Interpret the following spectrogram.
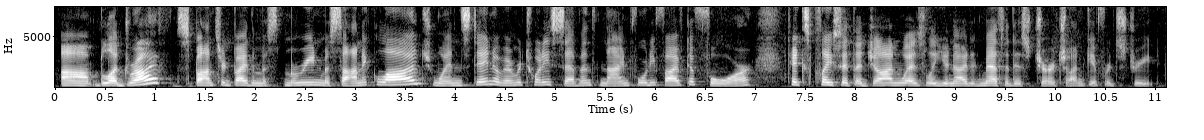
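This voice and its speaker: A woman co-hosting and reading community event announcements in a conversational, slightly halting way. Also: medium pitch. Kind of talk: conversational announcements, read from notes.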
